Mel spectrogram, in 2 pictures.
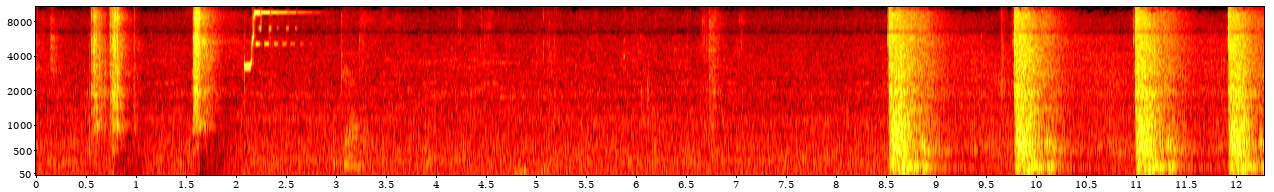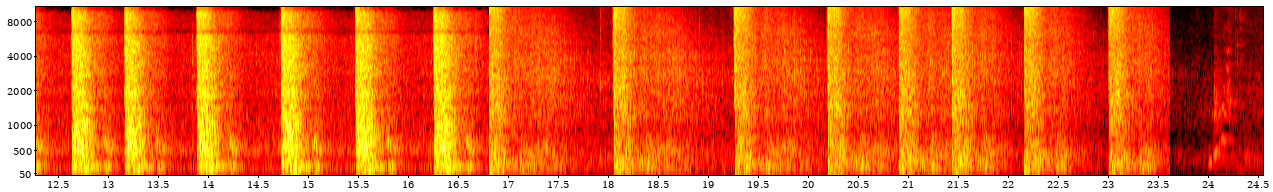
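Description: AK-pattern rifle fired in single shots: a few shots at the start, then after a pause a long steady string of about twenty shots, roughly one to two a second.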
